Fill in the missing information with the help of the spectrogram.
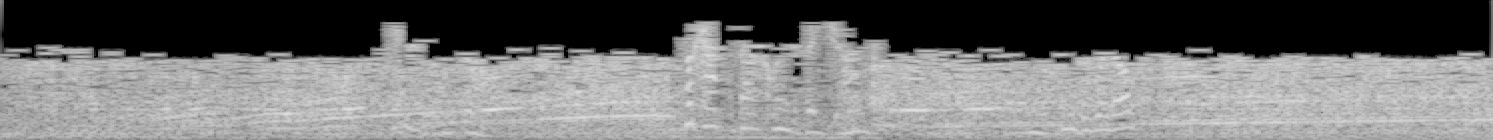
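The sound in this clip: A taxi car engine runs as the car drives off in a radio drama: a steady low rumble with faint tonal lines that continues throughout, with voices talking over it.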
